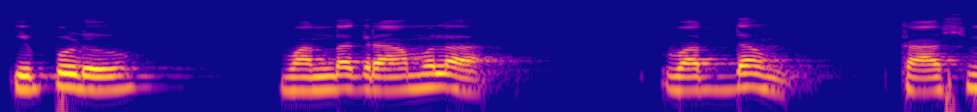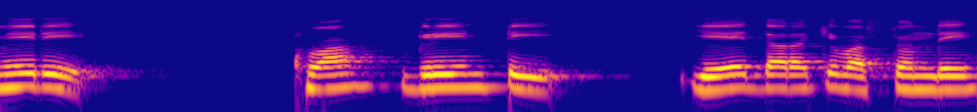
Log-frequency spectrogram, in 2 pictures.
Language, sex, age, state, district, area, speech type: Telugu, male, 18-30, Andhra Pradesh, Konaseema, urban, read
